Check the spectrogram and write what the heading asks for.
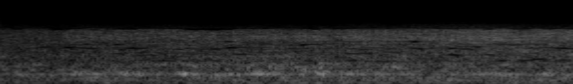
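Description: A steady, even hiss with no music or beat.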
